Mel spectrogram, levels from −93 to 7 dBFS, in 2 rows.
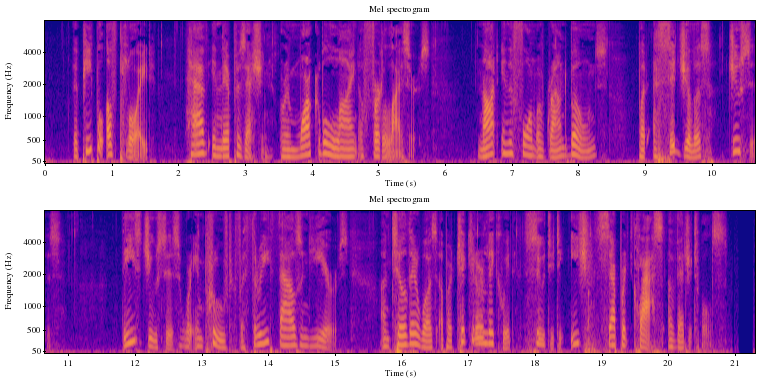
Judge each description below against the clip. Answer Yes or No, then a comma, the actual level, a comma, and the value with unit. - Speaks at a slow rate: Yes, slow, 125 wpm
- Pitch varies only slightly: No, average, 5.2 semitones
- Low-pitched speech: No, medium, 170 Hz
